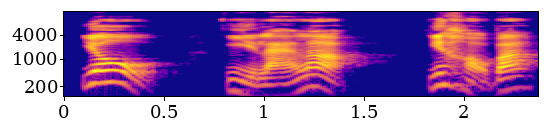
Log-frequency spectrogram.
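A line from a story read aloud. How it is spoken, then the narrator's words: Laughing greeting. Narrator (Chinese): 客人笑着叫声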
